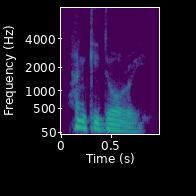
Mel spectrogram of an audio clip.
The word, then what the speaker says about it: hunky-dory: Hunky-dory. Secondary stress is on the first syllable.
